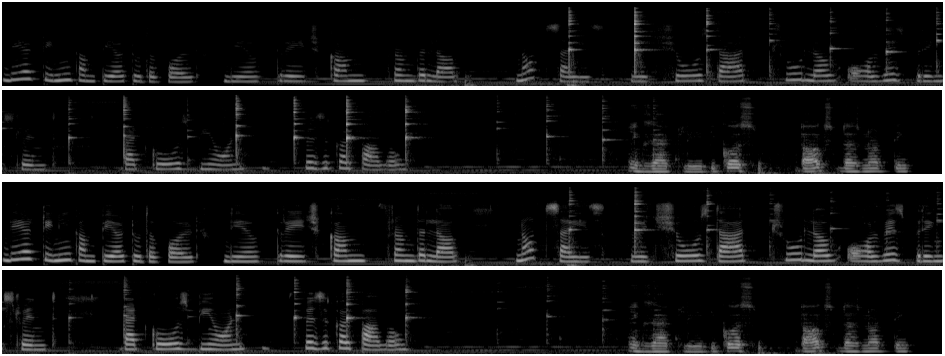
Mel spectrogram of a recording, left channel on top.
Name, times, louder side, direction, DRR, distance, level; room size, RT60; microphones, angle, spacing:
voice 1, 0.0-1.9 2.2-4.6 5.1-6.0 6.3-7.4 7.7-9.9 10.6-11.8 12.4-13.5, right 6 dB, 60° right, 0.3 m, -36 dB
sound 1, 2.3-17.0, right 1 dB, ahead, 0.9 m, -59 dB
sound 2, 3.8-17.8, left 5 dB, 65° left, 0.7 m, -40 dB
voice 2, 15.7-16.9 17.3-18.5, left 2 dB, 25° left, 1.3 m, -38 dB
5.9 x 2.0 x 2.8 m
head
